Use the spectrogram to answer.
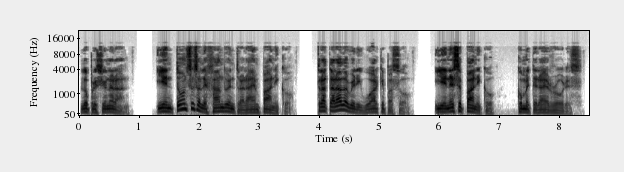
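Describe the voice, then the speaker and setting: A man's voice: on the low side, big pitch swings, normal speed, no room sound, studio quality. A man voicing a woman who reasons through a plan in an earnest manner, within a read-aloud story. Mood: reasoning.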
